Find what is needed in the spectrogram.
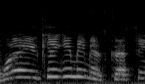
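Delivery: high whiny mock complaint; hammed-up high-pitched protest. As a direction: squeak it out like a wronged kid. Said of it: "I'm like".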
